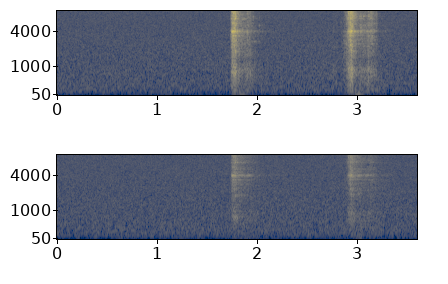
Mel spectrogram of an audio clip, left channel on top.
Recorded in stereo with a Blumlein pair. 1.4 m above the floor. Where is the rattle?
55° left, 0.8 m.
